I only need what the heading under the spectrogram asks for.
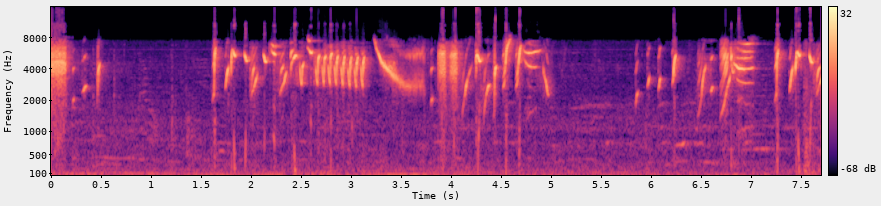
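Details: Goldfinch billed as the genuine bird of Alge sings bursts of quick twittering broken by short pauses, including a rapid buzzy trill of even repeated notes and sharp upward-swept chips.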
